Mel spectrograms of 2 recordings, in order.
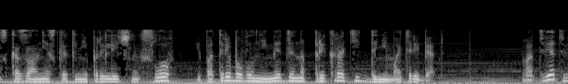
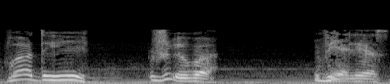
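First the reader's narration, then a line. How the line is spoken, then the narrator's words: Hoarse wheeze. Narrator (Russian): прохрипел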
